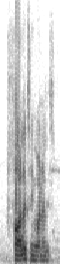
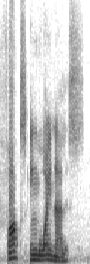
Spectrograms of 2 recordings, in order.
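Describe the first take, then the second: First: The first word is said as two syllables. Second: The first word is said as one syllable. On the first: "I have seen some student calling it like like you know, like Falix" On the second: "it's actually Fox inguinalis"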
